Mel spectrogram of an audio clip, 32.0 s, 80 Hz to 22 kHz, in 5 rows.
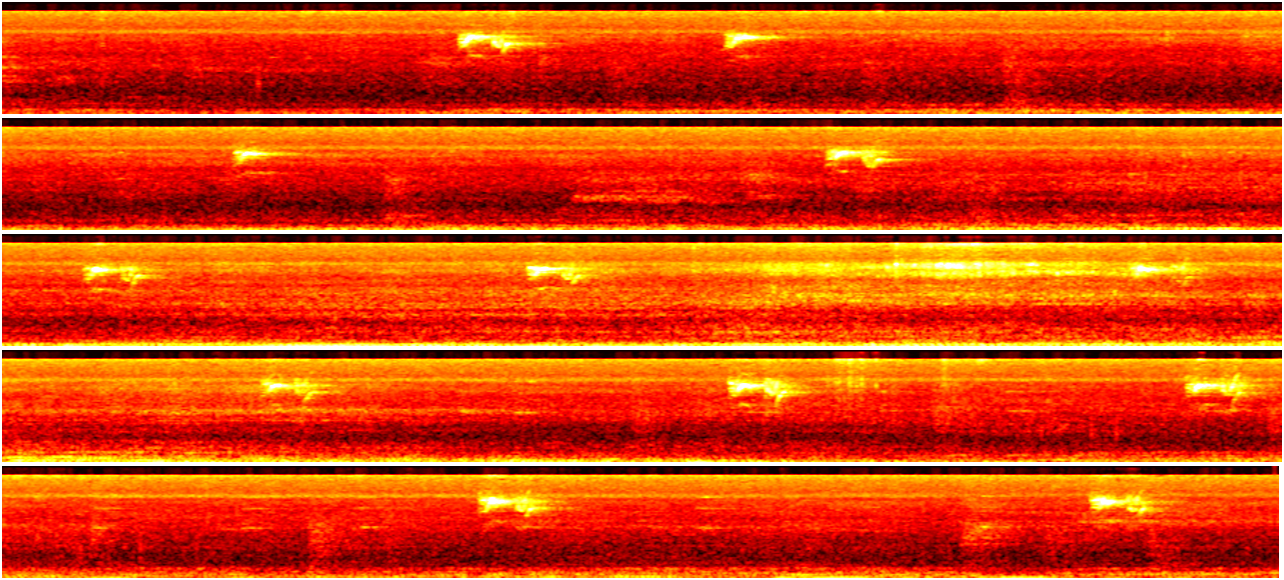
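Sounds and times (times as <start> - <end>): low steady rumble: 0.0 - 31.9
small bird chirping: 2.2 - 2.8, 7.0 - 8.0, 9.3 - 11.0, 12.5 - 14.4, 15.2 - 15.9, 22.8 - 31.8.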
